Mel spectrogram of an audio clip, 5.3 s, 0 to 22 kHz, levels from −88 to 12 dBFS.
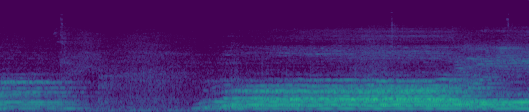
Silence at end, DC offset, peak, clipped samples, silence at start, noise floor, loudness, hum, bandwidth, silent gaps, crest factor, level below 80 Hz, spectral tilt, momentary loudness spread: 0 s; under 0.1%; -18 dBFS; under 0.1%; 0 s; -59 dBFS; -33 LUFS; none; 10.5 kHz; none; 16 dB; -68 dBFS; -8 dB/octave; 19 LU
